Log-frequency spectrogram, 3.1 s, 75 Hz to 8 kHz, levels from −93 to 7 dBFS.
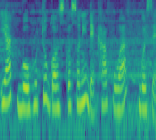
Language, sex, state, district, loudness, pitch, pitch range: Assamese, female, Assam, Sonitpur, -15 LUFS, 240 Hz, 215-260 Hz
